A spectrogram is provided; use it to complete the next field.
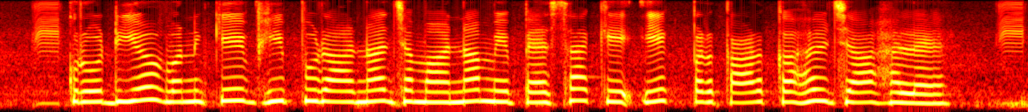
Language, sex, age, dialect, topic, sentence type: Magahi, female, 25-30, Western, banking, statement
